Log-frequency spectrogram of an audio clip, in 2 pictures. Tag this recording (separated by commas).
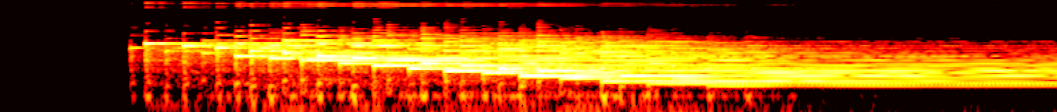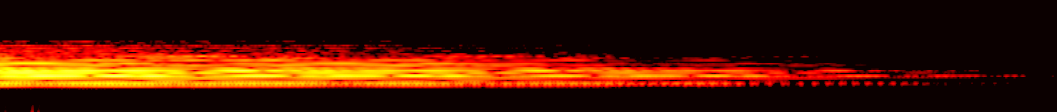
Piano, Keyboard (musical), Musical instrument, Music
